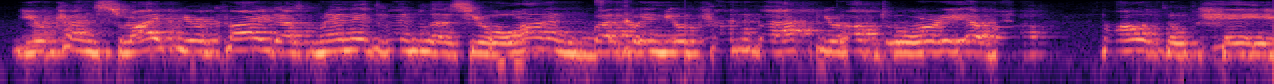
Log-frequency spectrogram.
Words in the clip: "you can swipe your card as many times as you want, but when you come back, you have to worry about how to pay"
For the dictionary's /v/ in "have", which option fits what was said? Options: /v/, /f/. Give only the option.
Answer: /f/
